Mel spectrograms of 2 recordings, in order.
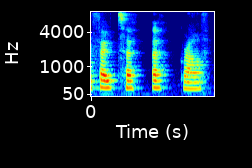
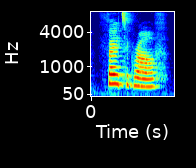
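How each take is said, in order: First: "photograph" broken up to expose the middle "uh"; isolated schwa. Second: Slow "Photograph", higher on the stressed first syllable. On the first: Teacher pointing out the schwa, "photograph" drawn out on its middle "uh". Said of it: "we have a schwa in". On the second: Teacher giving an example word, slow "Photograph" stressed at the front. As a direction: say "Photograph" slowly, weight on Pho-. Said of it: "notice what happens in these words". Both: Shown as a demonstration.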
